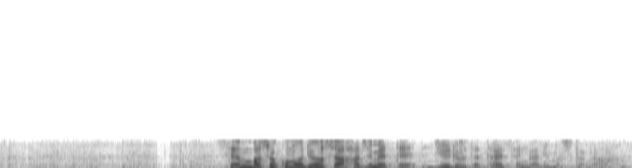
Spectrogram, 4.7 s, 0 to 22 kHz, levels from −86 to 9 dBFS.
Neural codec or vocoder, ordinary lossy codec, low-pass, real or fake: codec, 16 kHz, 4.8 kbps, FACodec; none; 3.6 kHz; fake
